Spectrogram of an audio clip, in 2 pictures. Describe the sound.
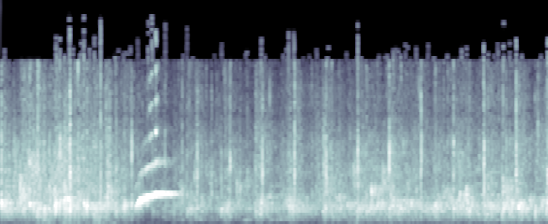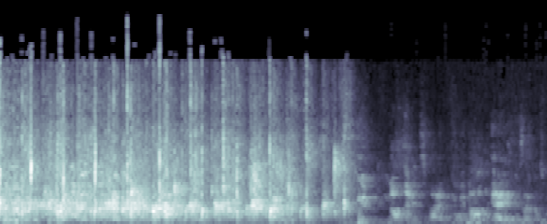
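A crowd applauds for the absent Olli Schulz and Jan Böhmermann with steady, dense clapping for about nine seconds, then the clapping fades as a person begins talking.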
